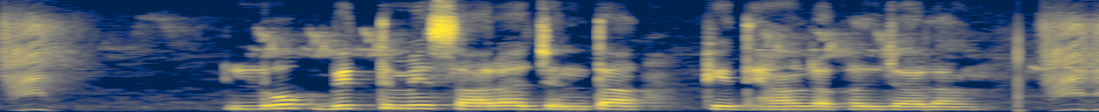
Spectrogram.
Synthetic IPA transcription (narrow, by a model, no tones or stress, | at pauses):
loːkbɪt̪ːmẽsaːɾad͡ʒənt̪aked̪ʱjaːnɾəkʰəld͡ʒaːlaː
